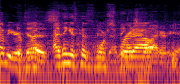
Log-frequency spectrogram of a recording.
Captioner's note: voiceover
